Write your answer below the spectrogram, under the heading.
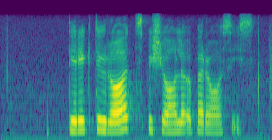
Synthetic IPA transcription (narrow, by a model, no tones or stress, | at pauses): d̥iɾɛktuɾɑːtspeʃiɑːləopəɾɑːsḭs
